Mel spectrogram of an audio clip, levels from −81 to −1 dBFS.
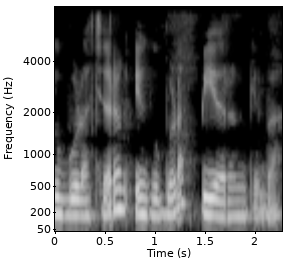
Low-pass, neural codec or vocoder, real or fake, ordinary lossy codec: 7.2 kHz; none; real; none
